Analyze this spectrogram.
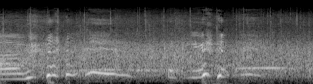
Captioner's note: applause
